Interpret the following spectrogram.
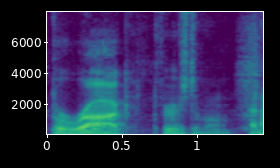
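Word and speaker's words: Baruch: advice that Jehovah gave to a man named baric who was baric what can his example teach us it's pronounced Barack first of all and how can the Divine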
